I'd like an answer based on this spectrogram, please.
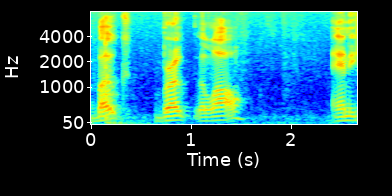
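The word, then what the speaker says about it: Boek: i don't know boc b-o-e-k that's polk county pronunciation so that that's that is subject to modification by someone who may have a different interpretation be in the family but we call him boat johnson boak broke the law and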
